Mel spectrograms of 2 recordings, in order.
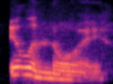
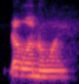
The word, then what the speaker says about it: Illinois: I like how the Midwest pronounces things like Illinois. Illinois. Like, if you're going to be French about it and have a silent S, it should be Illinois.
